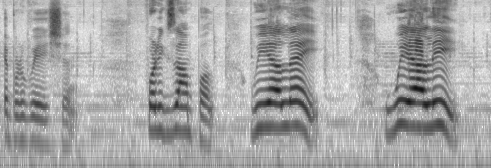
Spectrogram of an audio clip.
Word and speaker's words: VLE: Usually stress is put in the last letter of any abbreviation. For example, VLA, VLE, VLE.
